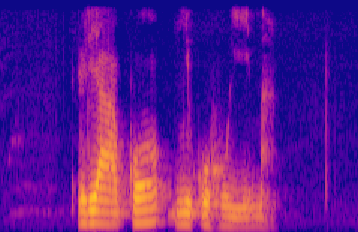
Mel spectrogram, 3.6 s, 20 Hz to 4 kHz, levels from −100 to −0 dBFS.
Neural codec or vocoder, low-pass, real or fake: none; 3.6 kHz; real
